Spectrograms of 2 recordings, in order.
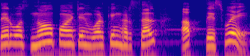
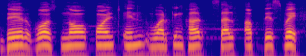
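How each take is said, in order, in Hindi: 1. यह सहज, स्वाभाविक प्रवाह में बोला गया है। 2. यह झटकेदार, मशीनी तरीके से बोला गया है। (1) "नेचुरल फ्लो में बोलना है।" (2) "देखिए रोबोटिक अंदाज आ रहा है ना"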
